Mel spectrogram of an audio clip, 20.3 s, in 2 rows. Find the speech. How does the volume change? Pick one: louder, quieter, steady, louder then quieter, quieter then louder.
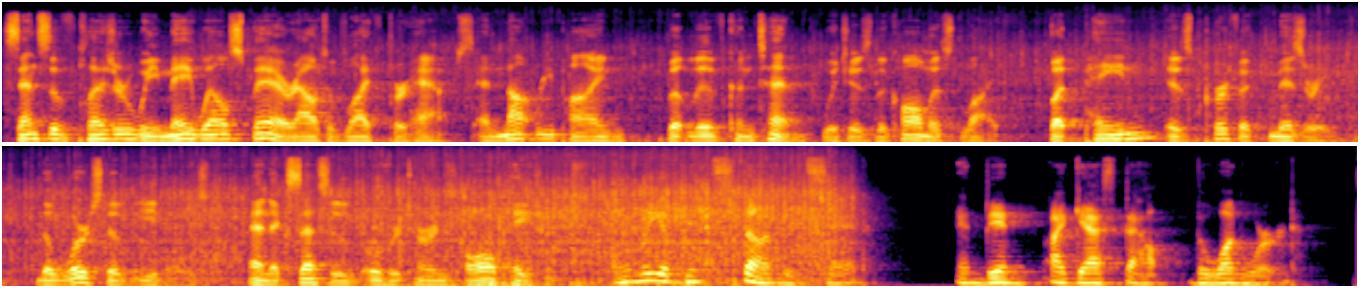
steady.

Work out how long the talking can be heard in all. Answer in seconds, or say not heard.
20 s.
